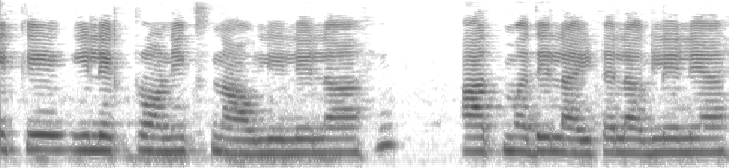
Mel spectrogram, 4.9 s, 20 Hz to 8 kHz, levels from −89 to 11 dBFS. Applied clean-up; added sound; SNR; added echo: none; none; none; none.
